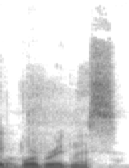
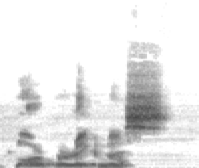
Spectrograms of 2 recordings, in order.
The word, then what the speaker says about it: Borborygmus: Is, this is how you say Borborygmus. – Borbogamos? – Polyphemus. Nobody. – Polymerization? – Polygraph. – Serendipitous. – Borborygmus. Borborygmus.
